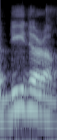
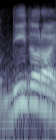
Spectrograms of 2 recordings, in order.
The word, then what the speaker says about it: neither: Either, Neither랑 같이 설명했잖아. 뭐 Neither라 읽기도 하고 Neither라고 읽기도 합니다.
